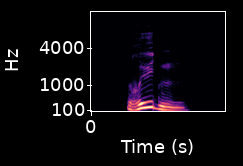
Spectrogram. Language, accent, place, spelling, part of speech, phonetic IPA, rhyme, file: German, Germany, Berlin, rüden, adjective, [ˈʁyːdn̩], -yːdn̩, De-rüden.ogg
- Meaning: inflection of rüde: 1. strong genitive masculine/neuter singular 2. weak/mixed genitive/dative all-gender singular 3. strong/weak/mixed accusative masculine singular 4. strong dative plural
